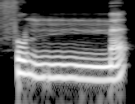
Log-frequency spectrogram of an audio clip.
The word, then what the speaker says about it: ثم: Huitième verset, le premier mot, thumma, on le connaît déjà. Lettre th avec dhamma, faux, ressortez les lèvres vers l'avant, prenez la langue, ressortez-la et mettez-la sur les dents incisives supérieures.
